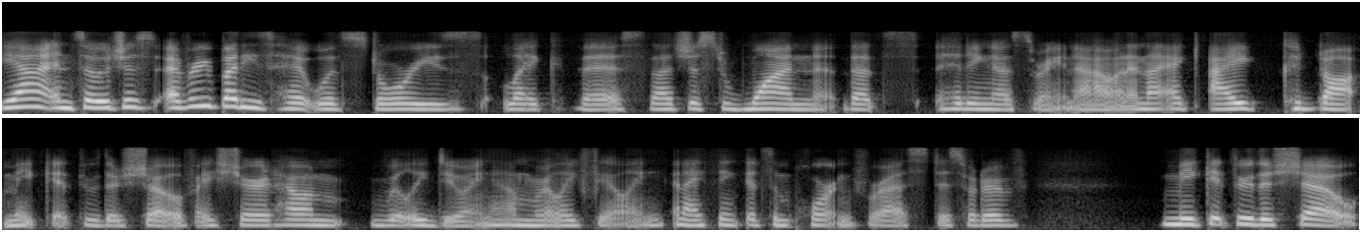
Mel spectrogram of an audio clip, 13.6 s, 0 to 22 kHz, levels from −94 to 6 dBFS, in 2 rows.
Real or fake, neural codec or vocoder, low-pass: fake; codec, 16 kHz, about 1 kbps, DyCAST, with the encoder's durations; 7.2 kHz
